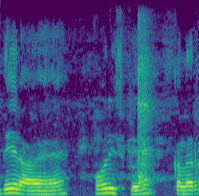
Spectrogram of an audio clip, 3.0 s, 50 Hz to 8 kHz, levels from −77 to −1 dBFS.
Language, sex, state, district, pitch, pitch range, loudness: Hindi, male, Haryana, Jhajjar, 155 Hz, 150-175 Hz, -14 LUFS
